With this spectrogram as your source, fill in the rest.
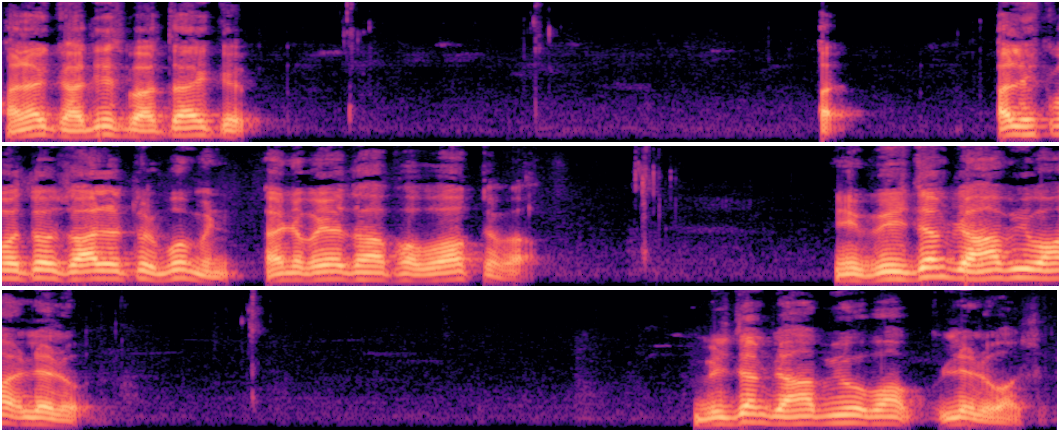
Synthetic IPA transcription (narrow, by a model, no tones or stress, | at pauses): hɐlãːkiɦɐd̪iːsbaːt̪aːɦeke | ɐlhɪkmɐt̪ozaːlɐt̪ulmominɐːnebɐjat̪ɦapɐʋaːk̚t̪ɐfa̰ | niʋɪd͡ʒd̪ɐmd͡ʒɐɦãbʱiʋɐãleːlo̰ː | ʋɪd͡ʒd̪ɐmd͡ʒɐɦãbʱioʋɐãleːlo̰ːʋã̰ːse̥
